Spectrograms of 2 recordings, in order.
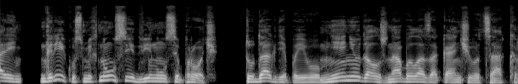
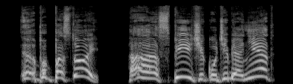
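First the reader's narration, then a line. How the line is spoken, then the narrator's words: Yelled after someone. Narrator (Russian): завопил вслед парень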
